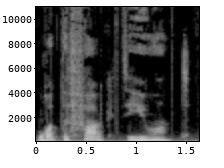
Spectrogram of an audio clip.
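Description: It is said in an angry, commanding tone.

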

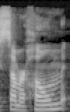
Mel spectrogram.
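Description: The stress falls on the word home. The speaker calls it wrong. "Cary Elwes would say summer home instead of"

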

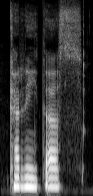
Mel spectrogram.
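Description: It is said with a Mexican-sounding accent.

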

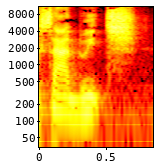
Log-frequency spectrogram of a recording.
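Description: The word is said with a Filipino accent. The speaker calls it right. "Because it's the way that Pinoy say it"

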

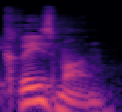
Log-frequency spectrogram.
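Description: The name is said the German way.

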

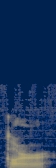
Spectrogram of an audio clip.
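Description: American accent, with a retroflex R at the end.

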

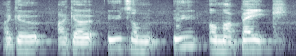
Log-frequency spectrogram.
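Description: It is said in a Scottish accent. "my Scottish accent's not very good, but that's kind of how it sounds"

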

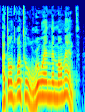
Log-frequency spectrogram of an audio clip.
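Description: It is said in a mock French accent.

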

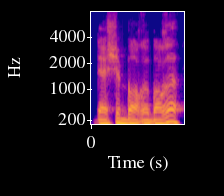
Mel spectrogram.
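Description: It is said in a Bergen-like dialect.

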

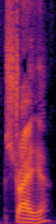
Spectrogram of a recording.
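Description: It is said in an Australian accent.

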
